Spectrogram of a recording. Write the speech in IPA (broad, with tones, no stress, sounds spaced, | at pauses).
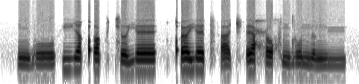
ŋ ɡ o˩ | j i˥ qʼ o˥ k c ə˧ j ɛ˥ | qʼ y˥ j ɛ˥ t͡sʼ a˩ t͡ʃʼ ɛ˥ ħ o˧ χ n d o˧ n ə˩ ŋ y˩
